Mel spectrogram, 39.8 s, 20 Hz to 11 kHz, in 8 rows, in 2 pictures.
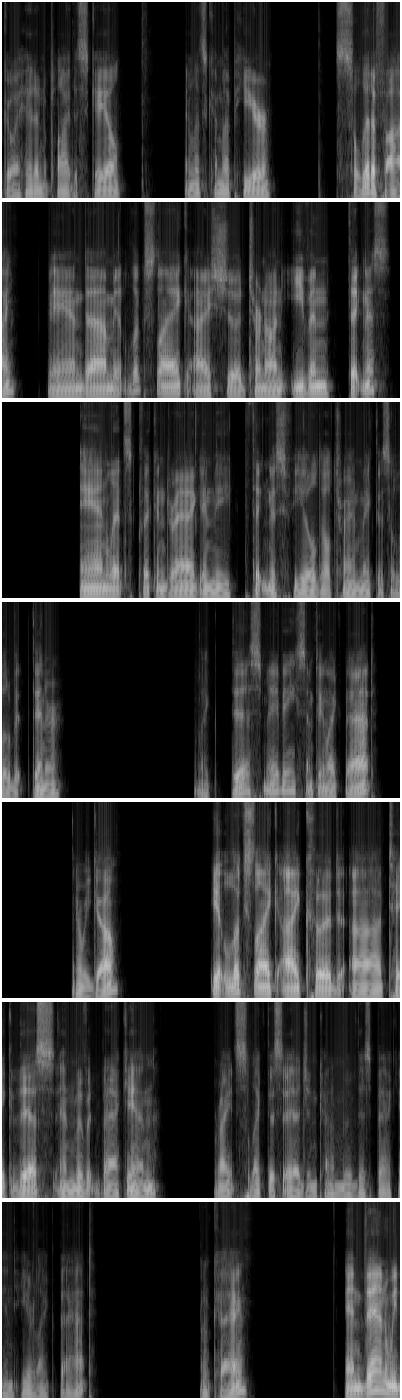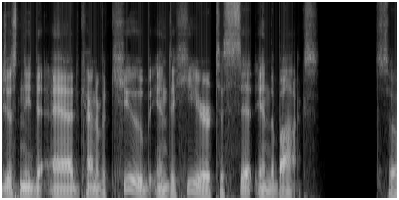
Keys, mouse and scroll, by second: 2.1 click, 6.6 click, 10.3 scroll up 3, 10.7 shift+middle click, 12.3 click, 19.1 middle click, 21.8 scroll up 3, 22.0 shift+middle click, 22.6 middle click, 24.8 click, 27.0 Tab, 27.0 2, 27.9 alt+click, 29.1 click, 31.5 alt+a, 31.8 Tab, 32.3-33.3 scroll down 5, 32.7 alt+a, 33.3 middle click, 34.1 scroll down 1, 34.4 shift+middle click, 34.8 middle click, 37.1 middle click.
